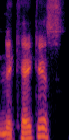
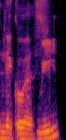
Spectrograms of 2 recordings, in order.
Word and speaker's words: Nicholas: mispronounce your first name is it Nick cakis it's Nicholas Nicholas I apologize for Mr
